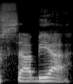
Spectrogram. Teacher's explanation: Ou até posso acentuar a última sílaba e teremos aquele pássaro, o sabiá.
